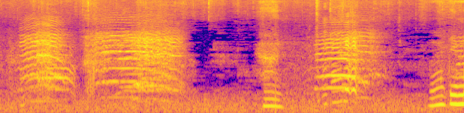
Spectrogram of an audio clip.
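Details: Domestic goats kept tethered on a farm where they graze on grass; several wavering, quavering bleats rise and fall in two long bursts and a shorter one, with a person talking between them and faint background music.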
